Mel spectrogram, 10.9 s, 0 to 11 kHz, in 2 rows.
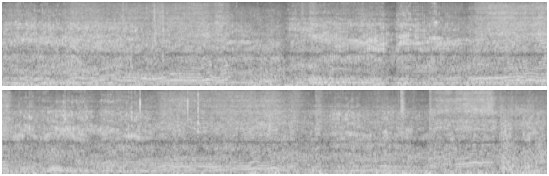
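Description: Kawasaki KX500's two-stroke single-cylinder engine racing, heard close up on board, its revs climbing and dropping again and again as it is ridden hard.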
